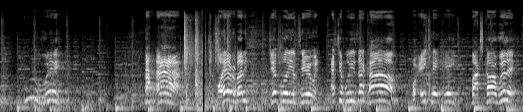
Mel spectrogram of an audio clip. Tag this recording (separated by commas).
Music, Speech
